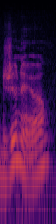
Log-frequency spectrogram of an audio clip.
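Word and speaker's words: Juneau: You could make a Berry Nerf Juno or however that name is pronounced.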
